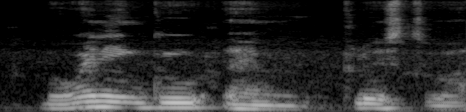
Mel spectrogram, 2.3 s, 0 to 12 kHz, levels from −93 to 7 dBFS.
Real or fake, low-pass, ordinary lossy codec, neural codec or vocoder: real; none; none; none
